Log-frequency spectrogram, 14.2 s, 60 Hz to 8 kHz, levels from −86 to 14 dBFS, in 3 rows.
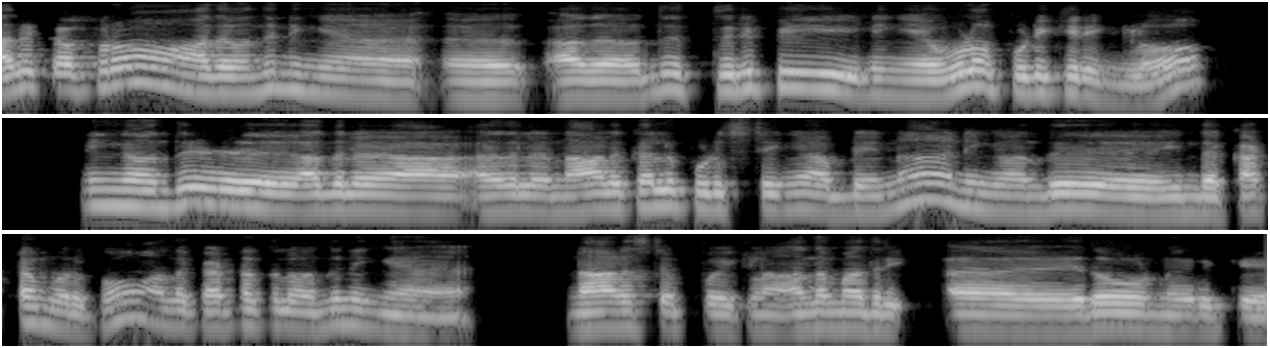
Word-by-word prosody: அதுக்கப்புறம் 195 +5 +1 0.2
அத 155 - +1
வந்து 185 +4 -6
நீங்க 155 -3 -5 0.5
அ - - -1 0.4
அத 130 - +4 0.2
வந்து 170 +7 -3 0.2
திருப்பி 190 +3 -1 0.3
நீங்க 135 -2 -6
எவ்ளோ 190 +8 +4
புடிக்கிறீங்களோ? 140 -9 -1 0.7
நீங்க 180 0 -2
வந்து 185 +4 -1 0.4
அதுல 150 0 +1 0.5
அதுல 140 0 0
4 150 +2 +3
கல்லு 170 +1 +2
புடிச்சுட்டீங்க 150 0 -3
அப்டீன்னா, 140 - -4 0.2
நீங்க 150 -3 -4
வந்து 150 +3 +2 0.4
இந்த 130 0 +1
கட்டம் 155 +3 -2
இருக்கும். 165 - -5
அந்த 145 - -4
கட்டத்துல 145 0 -3
வந்து 155 +3 -5
நீங்க 125 -5 -6 0.7
4 135 +1 +4
ஸ்டெப் 130 -1 -8
வைக்கலாம். 120 -1 -4
அந்த 135 +2 -1
மாதிரி. 125 -2 -1 0.2
அ - - +4 0.4
ஏதோ 130 - +3
ஒண்ணு 120 -1 -4
இருக்கு. 115 -2 -3
150 Hz, 155 wpm, -17 LUFS, 130-170 Hz, 0.7 s, அத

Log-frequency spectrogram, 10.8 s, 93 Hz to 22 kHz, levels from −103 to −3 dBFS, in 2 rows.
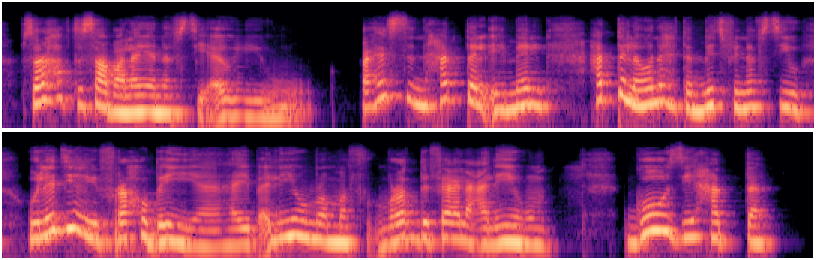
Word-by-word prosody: بصراحة 315 +5 +2
بتصعَب 245 - +1
عليَّ 195 +1 +5
نفسي 185 -4 0
أوي، 160 -1 -5
وباحس 325 - -6
إن 255 -4 +1
حتّى 320 +4 -2
الإهمال 240 +1 0 0.2
حتّى 330 +4 0
لو 255 -3 +5
أنا 295 +2 +2
اهتمّيت 240 0 +1
في 235 -2 -3
نفسي 230 -1 -3 0.3
ولادي 305 +10 +4
هيفرحوا 220 -1 0
بيَّ، 195 -3 +1
هيبقى 165 +3 -5
ليهم 230 0 +2
امف 190 -1 +2
رد 215 +7 -2
فعل 215 -2 -1
عليهم، 175 -1 0 0.5
جوزي 265 +1 +3
حتّى. 195 -4 -4
220 Hz, 145 wpm, -23 LUFS, 190-250 Hz, 0.5 s, عليَّ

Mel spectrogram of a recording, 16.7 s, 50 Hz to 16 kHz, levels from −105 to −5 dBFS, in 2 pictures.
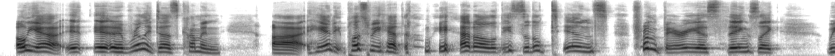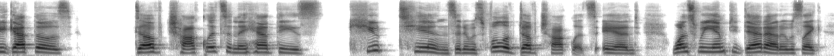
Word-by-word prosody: Oh 250 - +7
yeah, 265 -5 +5
it 475 0 +1
it - - +7
it 485 -1 +4
really 365 +2 -1
does 240 -3 -1
come 270 +1 -6
in, 195 -4 -5 0.5
uh, 185 -2 +5
handy, 345 - 0
plus 345 +2 +2
we 305 -3 0
had 255 -3 +2 0.3
we - - -1
had 285 +2 +6
all 255 -3 +3
of 240 - -6
these 325 -4 -7
little 305 +5 -5
tins 280 - -4 0.2
from 425 -4 0
various 230 +1 +1
things, 250 +2 +1
like, 225 -1 -2 0.5
we 250 +1 -2
got 240 0 +6
those 215 -6 -2 0.6
Dove 235 +1 +4
chocolates 245 +7 -2
and 220 -4 -9
they 210 - -3
had 225 0 0
these 195 -4 -7 0.3
cute 330 +3 -4 0.2
tins 240 -10 -4
and 205 - -6
it 195 - -7
was 190 0 -7
full 270 +1 -1
of 245 -1 0
Dove 225 -1 +1
chocolates 185 -3 -6
and 180 -3 -3 0.3
once 245 +3 +1
we 260 -1 0
emptied 255 -4 -5
that 235 +2 +4
out, 190 -4 +3
it 190 - -7
was, 195 0 -7
like, 175 -2 -2
245 Hz, 185 wpm, -23 LUFS, 215-275 Hz, 0.6 s, Oh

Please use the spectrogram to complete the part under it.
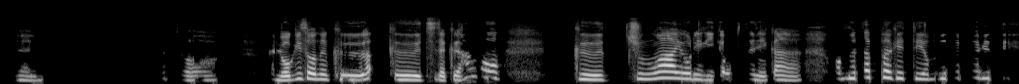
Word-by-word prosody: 네. 195 -2 -8 1.2
그쵸. 200 -5 -11 0.5
그 215 - -7
여기서는 235 +4 +4
그 210 -1 +2
하 - - +2 0.2
그 210 -2 +4
진짜 195 +1 -2
그 200 - -2
한국 325 - -2 0.7
그 220 -3 +2 0.2
중화요리 265 0 +5
이게 205 -2 -5
없으니까 210 -6 -5 0.3
"엄마, 270 +1 -1
짜파게티, 290 -5 +1
엄마, 240 0 -6 0.2
짜파게티." 295 -1 -9
240 Hz, 230 characters per minute, -21 LUFS, 205-280 Hz, 1.2 s, 중화요리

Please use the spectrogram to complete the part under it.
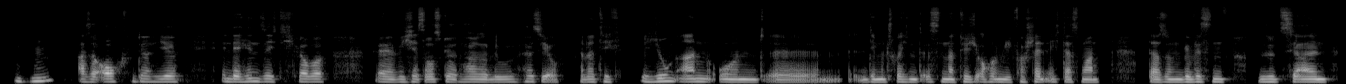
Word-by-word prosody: Mhm. 150 +7 -1 0.2
Also 120 -1 0
auch 130 +1 +4
wieder 135 -1 -4
hier 125 +1 +1 0.4
in 135 -2 -3
der 130 -1 +5
Hinsicht, 130 -1 -2
ich - - -16
glaube, 125 -1 +2 0.5
äh, 120 -3 0
wie 120 - -3
ich 115 - -6
jetzt 125 -3 -3
rausgehört 120 0 -1
habe, 120 -1 +1
du 115 +1 -1
hörst 130 -1 -4
dich - - +4
auch - - -5 0.2
relativ 120 +1 -4 0.2
jung 140 +4 +2
an 130 0 +2
und, 115 -2 +3
ähm, 110 0 -3
dementsprechend 115 +1 +1
ist 120 - -4
es - - -10
natürlich 120 0 +2
auch 120 - -2
irgendwie 120 -2 +2
verständlich, 120 0 -2
dass 115 0 -3
man 110 -1 +2 0.5
da 115 - +3
so 120 +1 -2
'n 115 0 +5
gewissen 120 0 +1 0.3
sozialen 120 0 +3
120 Hz, 175 wpm, -30 LUFS, 115-130 Hz, 0.5 s, der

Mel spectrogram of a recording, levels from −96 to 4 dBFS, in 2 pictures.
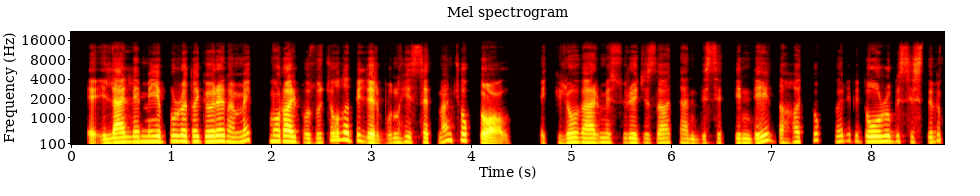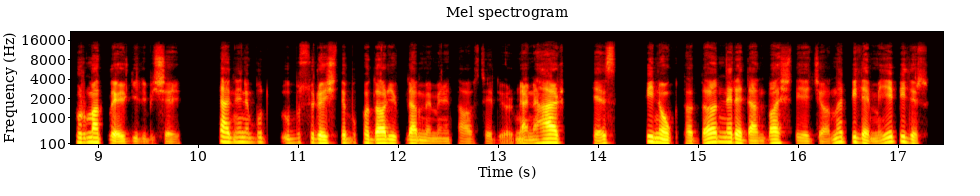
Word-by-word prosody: Eee, - - 0
ilerlemeyi 175 +7 +4
burada 195 -1 +4
görememek 185 +2 +4 0.2
moral 190 -2 +6
bozucu 150 +1 -5
olabilir, 205 - +3
bunu 145 +3 -6
hissetmen 170 +6 -3
çok 220 -1 +1
doğal. 95 -7 +5 0.3
Eee, - - -10
kilo 155 +5 +1
verme 150 0 +1
süreci 145 -1 -4
zaten 145 -2 -6
disiplin 140 +2 -7
değil, 195 +9 +2
daha 150 +4 -5
çok 225 0 -7
böyle 195 +3 -8
bir 190 -2 -13
doğru 180 +1 +4
bir 185 - -7
sistemi 170 +3 -7
kurmakla 160 -1 0
ilgili 95 -1 -3
bir - - -19
şey. 90 0 -7 0.4
Kendini 165 -2 0
but 160 -1 -11
uuu, 130 +1 -11
bu 150 - -14
süreçte 135 -2 -1
bu - - -19
kadar 130 -1 +3
yüklenmemeni 110 -6 -4
tavsiye 90 -1 -14
ediyorum. - - -15
Yani, 115 +2 -4
herkes 135 -1 0 0.3
bir 175 -3 +3
noktada 125 - +1
nereden 125 -11 -1
başlayacağını 125 - -4
bilemeyebilir. 150 - -2
150 Hz, 160 wpm, -21 LUFS, 130-175 Hz, 0.4 s, moral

